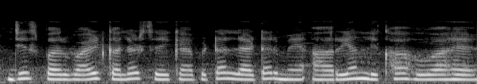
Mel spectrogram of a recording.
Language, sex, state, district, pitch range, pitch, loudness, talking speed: Hindi, female, Uttar Pradesh, Lucknow, 225-255 Hz, 235 Hz, -13 LUFS, 150 wpm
